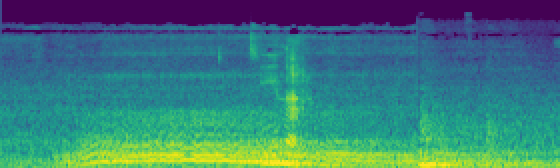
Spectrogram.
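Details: Burrito, a male pet cat, protests dramatically while being given eye drops: a low, drawn-out moaning growl that wavers for about a second and a half, then fades, with a person's voice nearby.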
